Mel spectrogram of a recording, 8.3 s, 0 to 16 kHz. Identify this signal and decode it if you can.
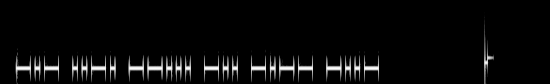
Morse code, heard as a keyed tone, about 17 wpm, 700 Hz. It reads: KF7DYX
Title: K1USN SST QSO Practice - 17wpm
